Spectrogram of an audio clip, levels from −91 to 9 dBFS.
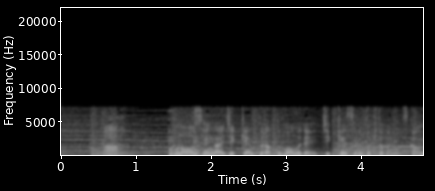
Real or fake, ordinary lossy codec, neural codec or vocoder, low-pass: real; none; none; 7.2 kHz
